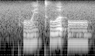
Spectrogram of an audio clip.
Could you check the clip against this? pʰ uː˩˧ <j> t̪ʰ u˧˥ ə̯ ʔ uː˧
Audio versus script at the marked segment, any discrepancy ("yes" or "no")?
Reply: no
